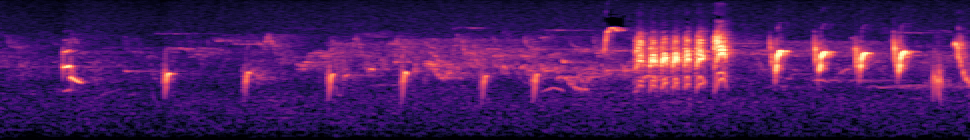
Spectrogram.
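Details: Marsh warbler imitating other birds: soft scattered slurred notes, then a loud quick rattle followed by a series of sharp downslurred high notes repeated about every quarter second.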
